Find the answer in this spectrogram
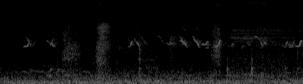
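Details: Chicken (murgi hen) making short high chirps in a rapid, uneven series, with a few broad clicks or knocks and a steady low rumble behind.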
